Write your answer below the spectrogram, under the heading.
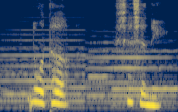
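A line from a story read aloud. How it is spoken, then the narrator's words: Soft voice. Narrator (Chinese): 淡淡的人影，轻声地说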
